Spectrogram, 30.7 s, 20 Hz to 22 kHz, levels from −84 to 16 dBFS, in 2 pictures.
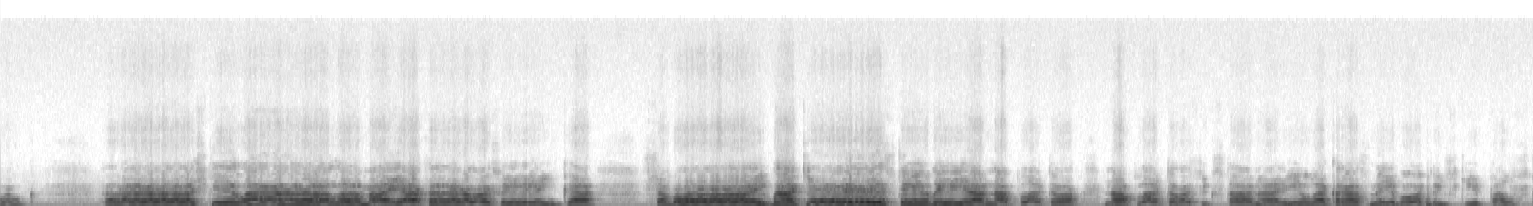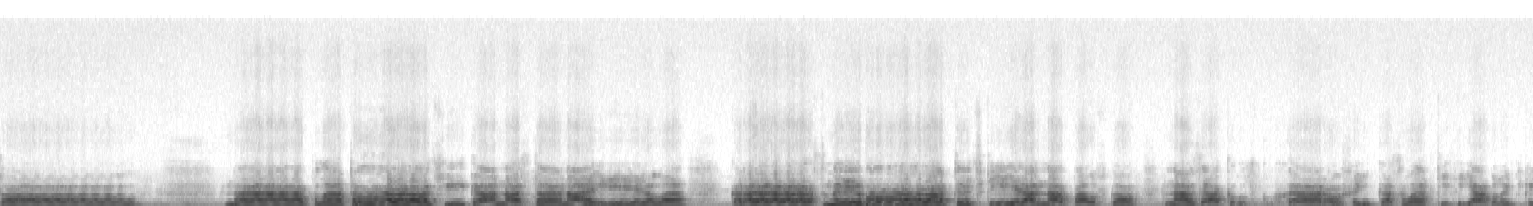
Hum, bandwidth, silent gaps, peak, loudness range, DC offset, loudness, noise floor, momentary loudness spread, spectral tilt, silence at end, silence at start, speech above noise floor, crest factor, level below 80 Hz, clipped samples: none; 9.2 kHz; none; 0 dBFS; 9 LU; under 0.1%; -17 LUFS; -41 dBFS; 14 LU; -8.5 dB/octave; 0 s; 0 s; 24 dB; 16 dB; -42 dBFS; under 0.1%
